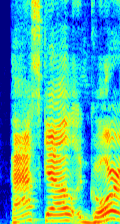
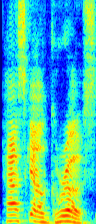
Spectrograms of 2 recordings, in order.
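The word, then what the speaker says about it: Pascal Groß: I believe it's Pascal Gross is how you pronounce it from what I researched.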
